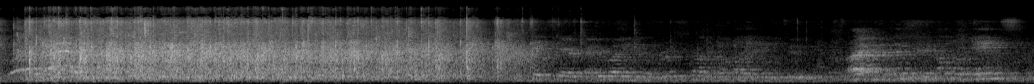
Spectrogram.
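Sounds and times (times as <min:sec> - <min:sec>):
audience applause: 0:00.0 - 0:05.5.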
